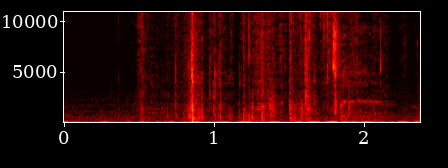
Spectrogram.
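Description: Paper sticker sheets being handled as a sticker is peeled from its backing: light rustling with a few small sharp clicks.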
